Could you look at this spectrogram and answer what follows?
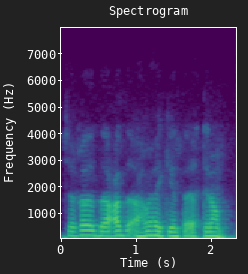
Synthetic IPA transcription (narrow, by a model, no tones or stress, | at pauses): ʃɑqɐðɐd̪aːʕɑd̪ɐ̰ʔɐɦwɑħɑjkʰɛːnt̪ʰa̰ːɪħt̪ɪɾaːm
